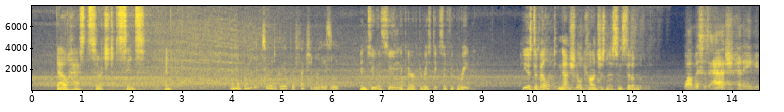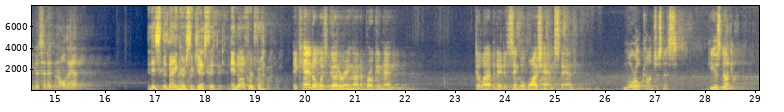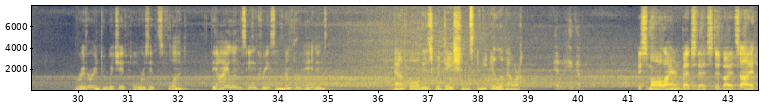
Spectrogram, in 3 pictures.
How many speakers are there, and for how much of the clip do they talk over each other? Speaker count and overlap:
7, no overlap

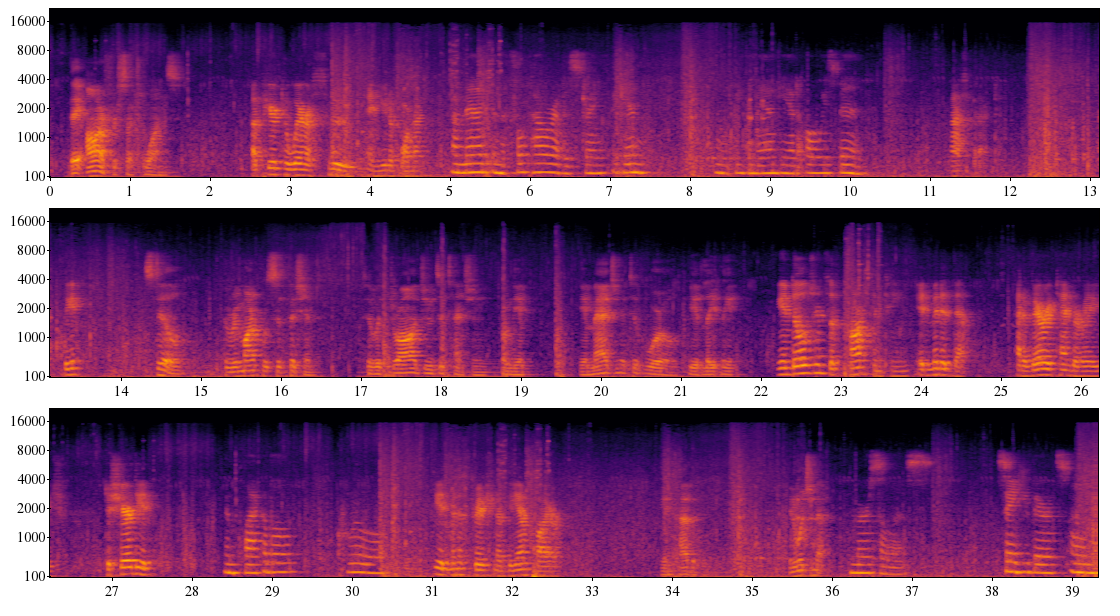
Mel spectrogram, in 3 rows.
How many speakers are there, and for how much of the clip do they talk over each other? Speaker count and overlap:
3, no overlap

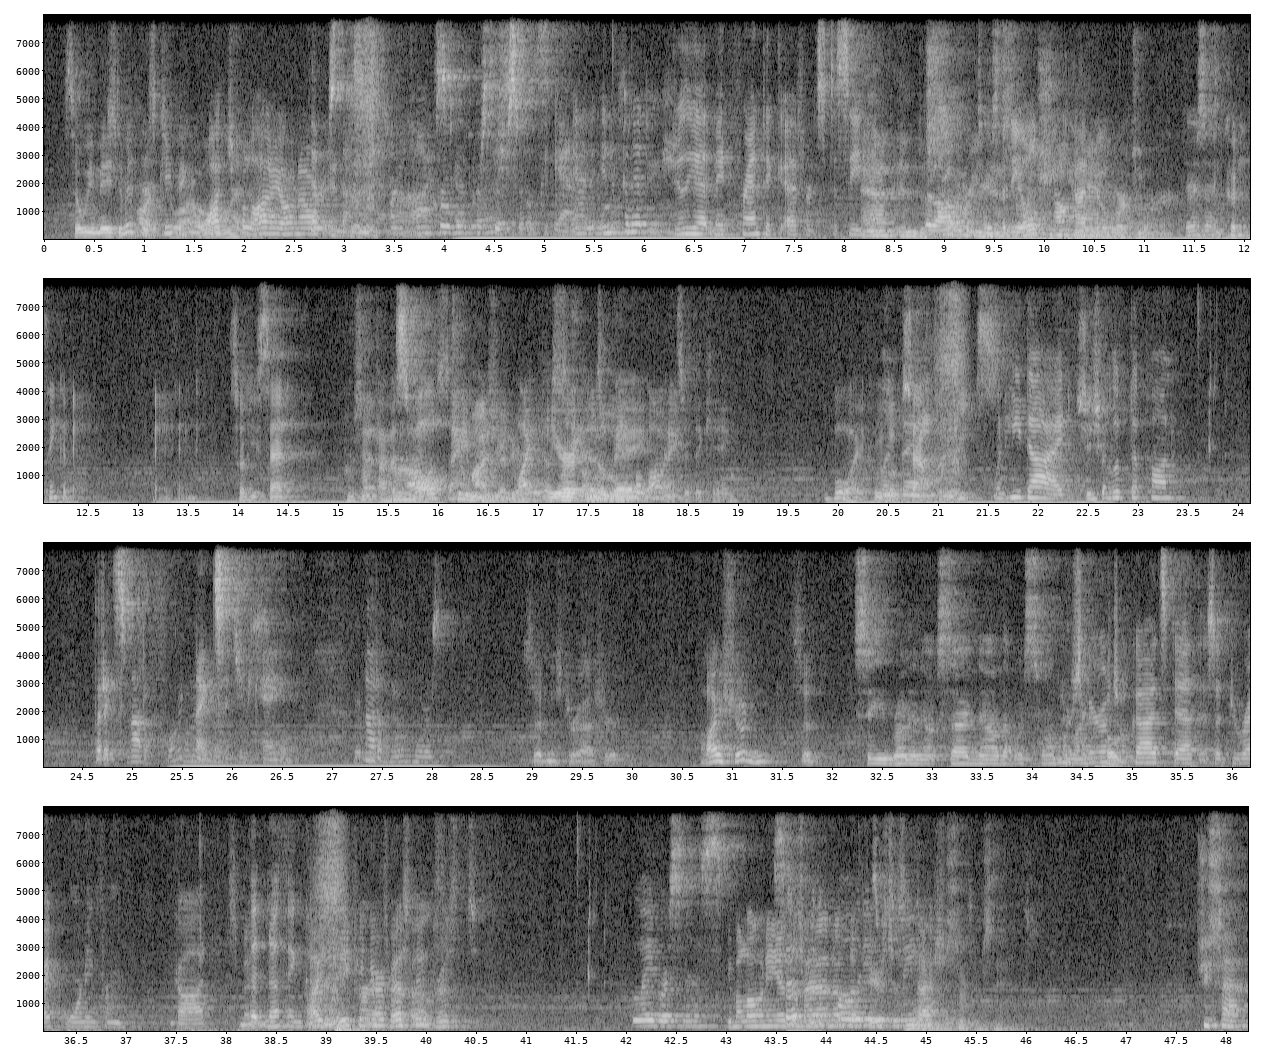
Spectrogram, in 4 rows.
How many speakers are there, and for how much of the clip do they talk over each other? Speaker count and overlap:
9, about 48%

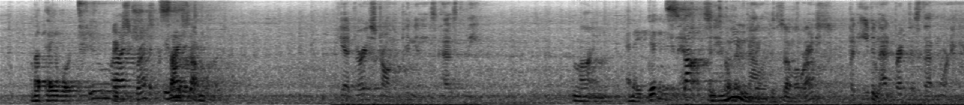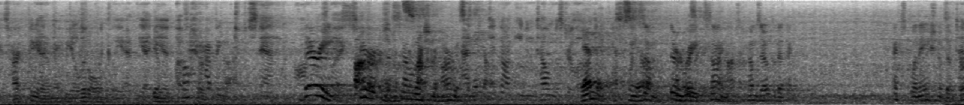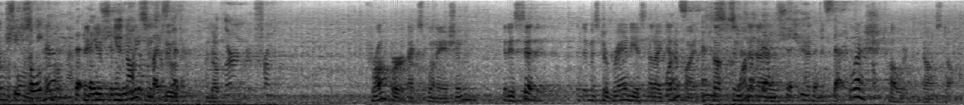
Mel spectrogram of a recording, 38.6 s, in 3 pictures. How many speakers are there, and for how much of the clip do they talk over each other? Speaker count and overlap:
3, about 47%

